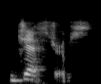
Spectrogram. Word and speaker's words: gestures: This is pronounced like j, gestures.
